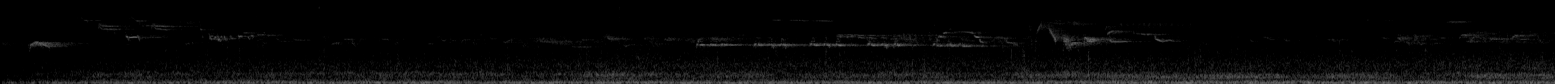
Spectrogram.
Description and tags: Birds and rain
Rain and birds, aren’t you a spoilt lot.
Birds, field-recording, nature, rain, weather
